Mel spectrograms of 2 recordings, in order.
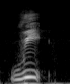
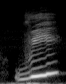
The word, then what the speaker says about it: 위: 위 has many different meanings, and 위 can be above, but here is used for stomach. Only the pronunciation is same.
